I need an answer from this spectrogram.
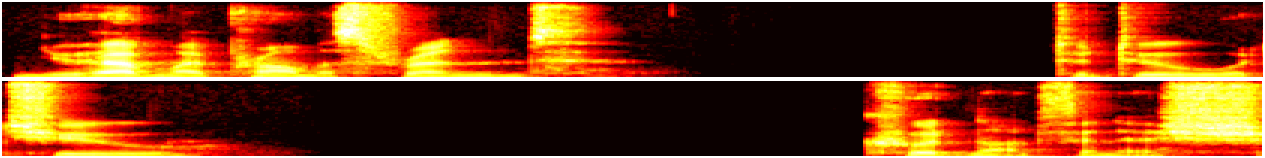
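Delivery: soft words muttered under the breath, barely carrying. Voicing a character bowing to a departing figure: quietly under his breath. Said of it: "says kinda quietly under his breath".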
